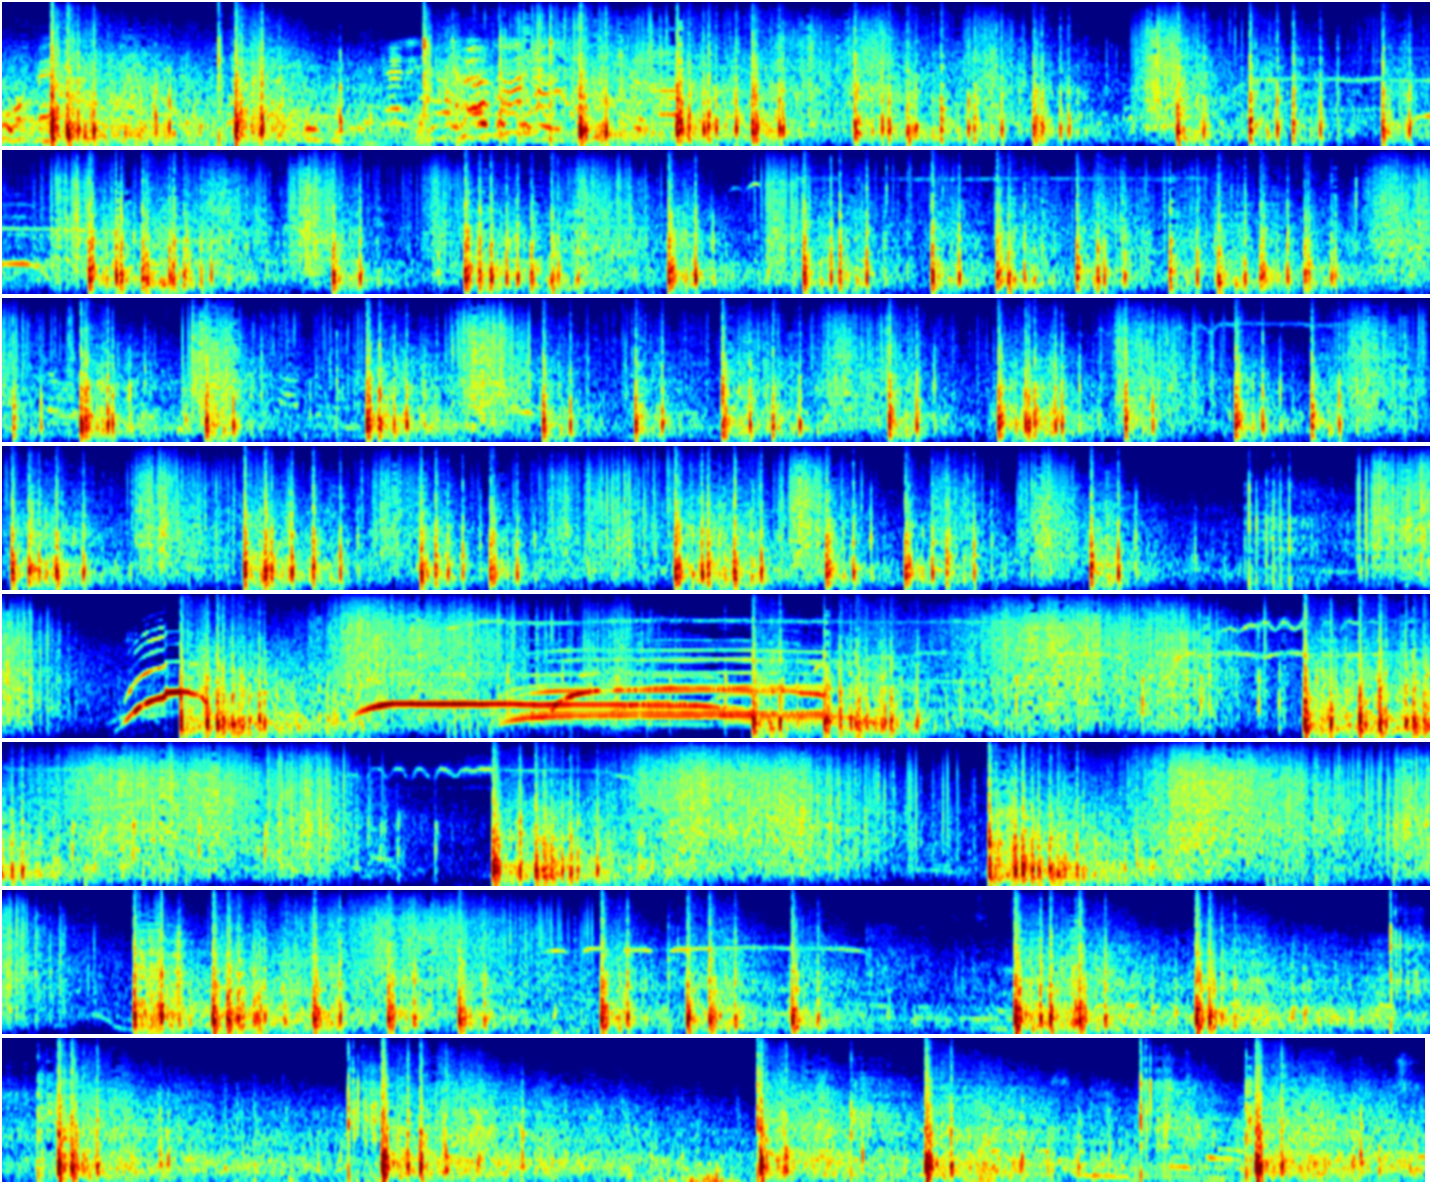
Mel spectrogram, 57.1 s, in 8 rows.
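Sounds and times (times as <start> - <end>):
firework bangs and crackles: 0.0 - 57.0
firework whistles gliding: 5.8 - 8.5, 10.6 - 13.2, 20.0 - 21.2, 29.2 - 39.8, 45.2 - 47.3.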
